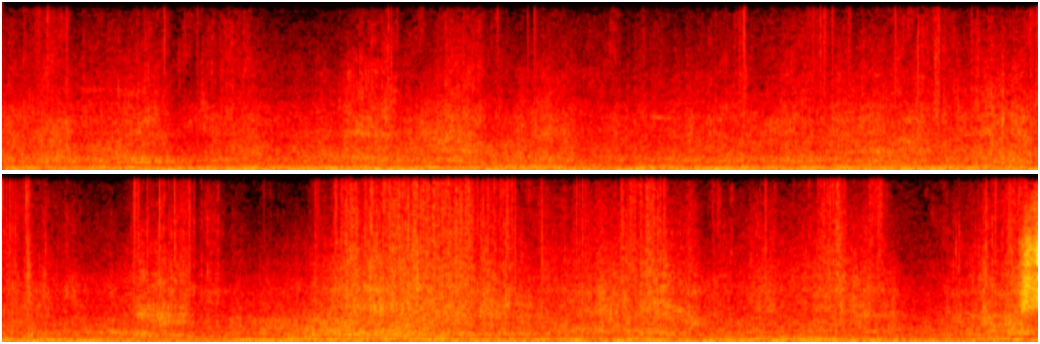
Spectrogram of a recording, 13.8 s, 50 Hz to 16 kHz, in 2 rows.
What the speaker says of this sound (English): the many-time champion is under green and on the speedway and racing again in that number 60 modified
